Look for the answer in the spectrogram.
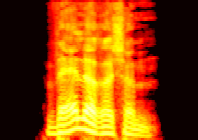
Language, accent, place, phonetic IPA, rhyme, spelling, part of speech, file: German, Germany, Berlin, [ˈvɛːləʁɪʃm̩], -ɛːləʁɪʃm̩, wählerischem, adjective, De-wählerischem.ogg
- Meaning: strong dative masculine/neuter singular of wählerisch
